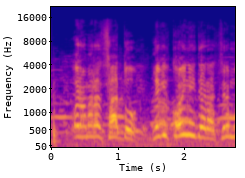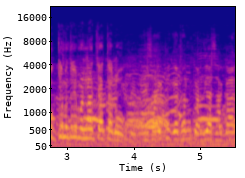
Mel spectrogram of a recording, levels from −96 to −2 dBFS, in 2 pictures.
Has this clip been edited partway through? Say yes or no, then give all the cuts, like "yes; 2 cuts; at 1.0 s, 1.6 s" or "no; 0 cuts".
no; 0 cuts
